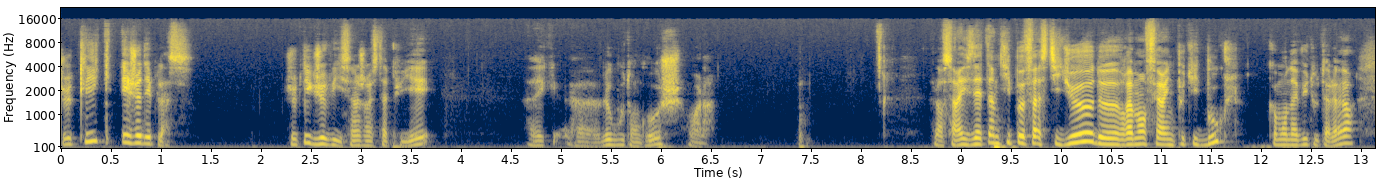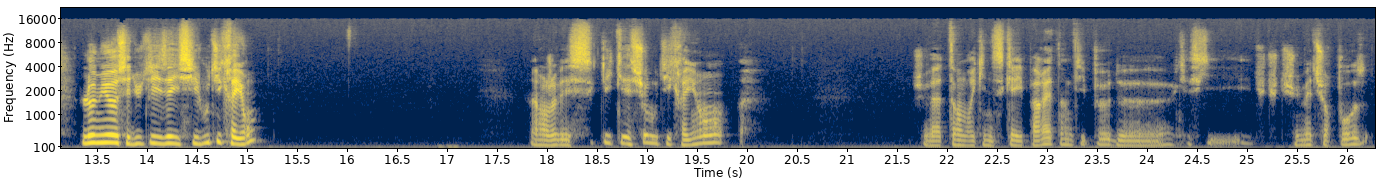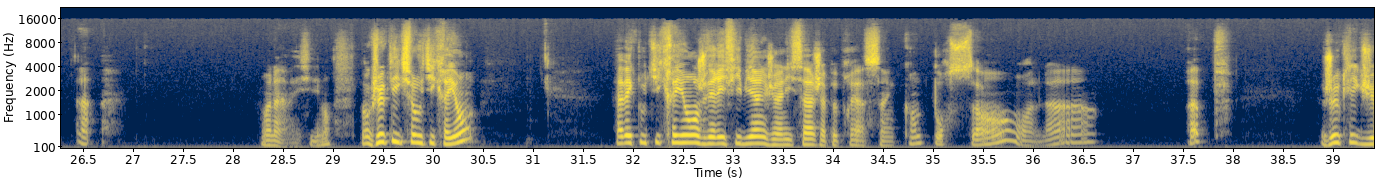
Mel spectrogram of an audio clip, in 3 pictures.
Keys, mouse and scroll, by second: 0.0-6.2 shift+drag, 8.2 click, 8.6 click, 9.4 KP_Subtract, 10.4 click, 11.6-12.7 drag, 12.8 click, 15.2 click, 18.6 click, 20.4 click, 23.5 click, 25.6 click, 26.2 click, 27.0 click, 29.5 click, 30.3-33.5 middle drag, 33.5-37.8 drag, 38.9-39.4 drag.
